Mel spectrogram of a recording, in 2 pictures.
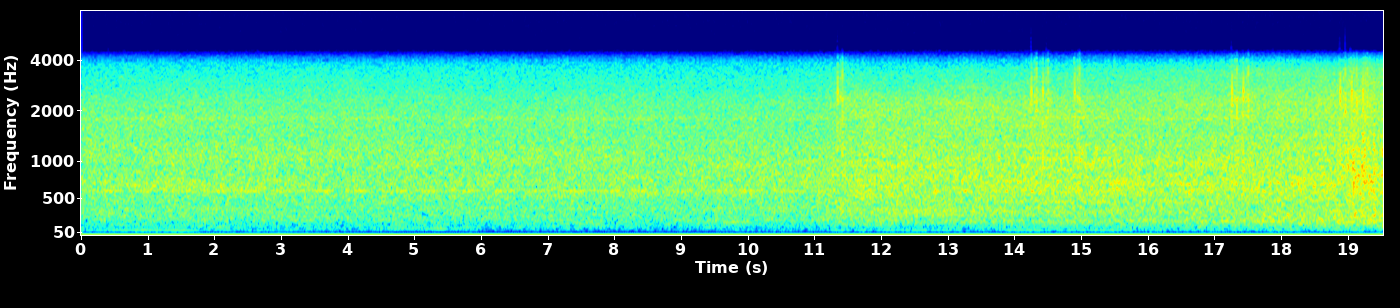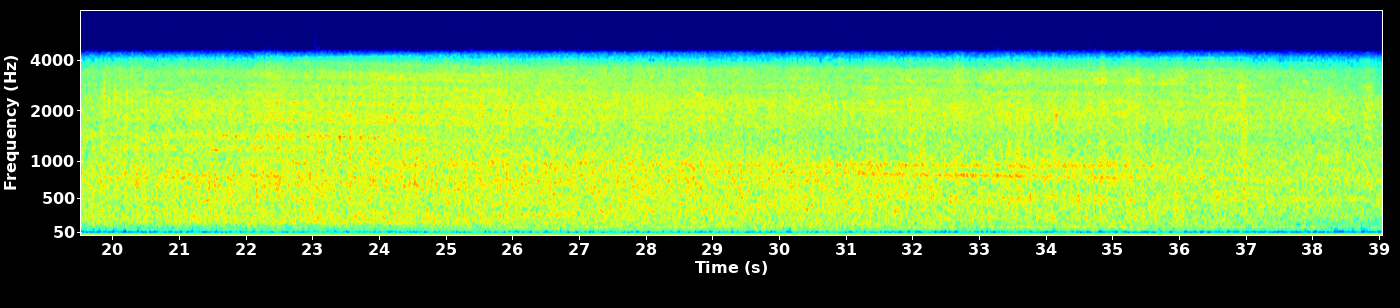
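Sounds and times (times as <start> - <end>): freight train wheels on rails: 0.0 - 39.0.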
